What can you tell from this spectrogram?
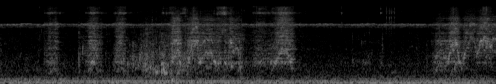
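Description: Faint, irregular scraping and clicking from a fishing reel and rod being worked while a hooked snook is fought on the line.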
